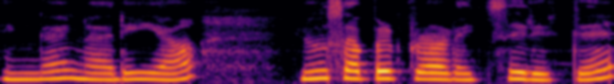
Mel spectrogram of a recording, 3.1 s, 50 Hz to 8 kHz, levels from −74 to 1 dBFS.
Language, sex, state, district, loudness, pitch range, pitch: Tamil, female, Tamil Nadu, Nilgiris, -16 LUFS, 225-260 Hz, 235 Hz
